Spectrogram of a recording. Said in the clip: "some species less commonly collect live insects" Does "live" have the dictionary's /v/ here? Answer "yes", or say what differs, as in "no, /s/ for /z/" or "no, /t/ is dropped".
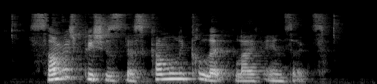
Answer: no, /f/ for /v/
